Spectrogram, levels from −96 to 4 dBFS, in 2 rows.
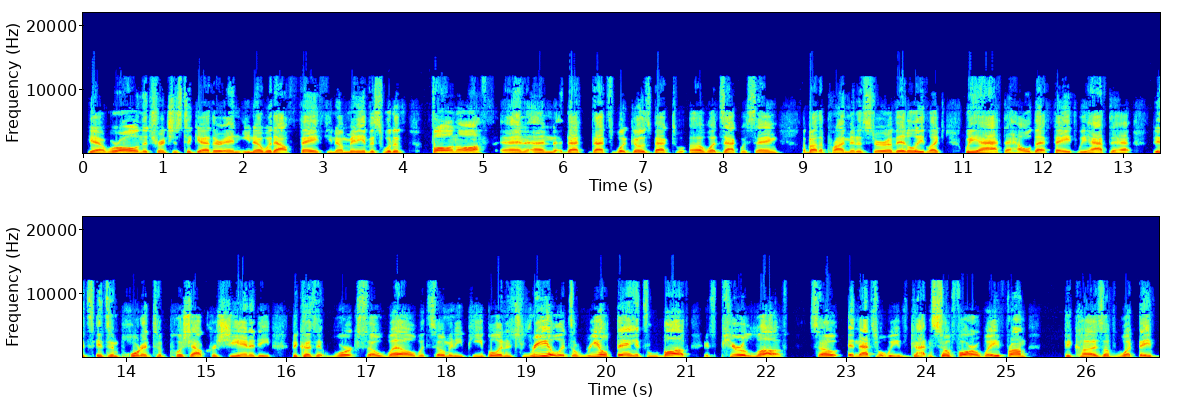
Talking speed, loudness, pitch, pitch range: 205 wpm, -17 LUFS, 135 Hz, 125-155 Hz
